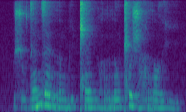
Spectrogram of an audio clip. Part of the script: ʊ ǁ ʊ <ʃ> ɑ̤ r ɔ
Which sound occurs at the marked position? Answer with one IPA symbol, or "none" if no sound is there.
ʒ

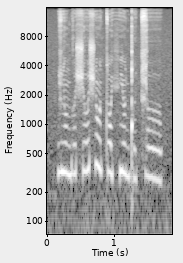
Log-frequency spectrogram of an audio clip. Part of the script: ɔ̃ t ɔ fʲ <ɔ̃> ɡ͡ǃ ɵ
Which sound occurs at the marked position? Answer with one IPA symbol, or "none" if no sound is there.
ɔ̃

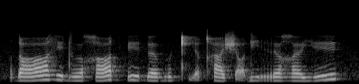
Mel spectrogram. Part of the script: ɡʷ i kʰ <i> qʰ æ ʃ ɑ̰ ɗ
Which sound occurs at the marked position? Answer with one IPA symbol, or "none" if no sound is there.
ḭ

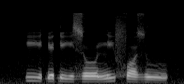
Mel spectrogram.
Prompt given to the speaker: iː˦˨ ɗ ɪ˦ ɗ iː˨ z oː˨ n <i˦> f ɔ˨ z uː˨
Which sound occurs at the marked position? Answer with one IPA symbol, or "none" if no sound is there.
i˦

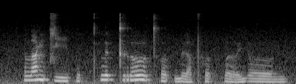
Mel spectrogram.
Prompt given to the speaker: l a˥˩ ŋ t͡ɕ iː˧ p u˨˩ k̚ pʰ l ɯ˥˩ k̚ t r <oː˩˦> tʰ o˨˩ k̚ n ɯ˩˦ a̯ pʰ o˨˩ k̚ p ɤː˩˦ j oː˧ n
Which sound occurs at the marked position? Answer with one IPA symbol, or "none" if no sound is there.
oː˥˩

